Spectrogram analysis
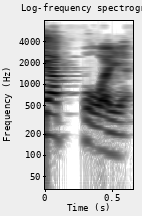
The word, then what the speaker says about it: apoia: Apoi, ó, apoi. Você percebe que você fala oi, entendeu? É a forte, ela é a penúltima, ela é o quê? Uma paroxítona, tá? Quando você tem a penúltima sílaba forte, ela é paroxítona.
